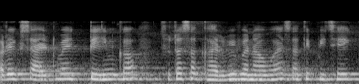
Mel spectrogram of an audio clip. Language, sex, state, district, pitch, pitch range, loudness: Hindi, female, Chhattisgarh, Raigarh, 245 Hz, 235-245 Hz, -15 LUFS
